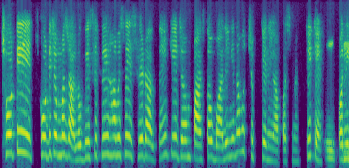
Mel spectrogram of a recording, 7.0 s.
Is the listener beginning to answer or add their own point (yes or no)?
yes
